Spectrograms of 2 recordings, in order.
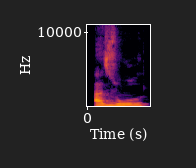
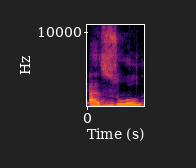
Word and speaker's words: azul: par exemple le mot azul, vous entendez Azul, c'est pas azul, c'est pas le c'est ou Azulou. C'est pas il est vraiment plus haut, plus dans le nez.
